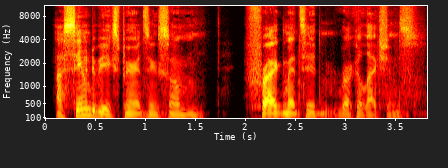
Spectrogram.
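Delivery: ordinary delivery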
